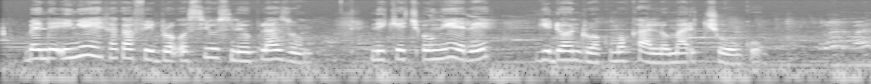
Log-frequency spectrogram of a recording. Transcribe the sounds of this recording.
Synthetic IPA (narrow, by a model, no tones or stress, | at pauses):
bendeʔiŋekakafibɾoʔosiusneoplazum | niket͡ʃoŋeɾe | ɡɪdɔnɾwɔkmɔkʰalɔmart͡ʃoɡo̰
